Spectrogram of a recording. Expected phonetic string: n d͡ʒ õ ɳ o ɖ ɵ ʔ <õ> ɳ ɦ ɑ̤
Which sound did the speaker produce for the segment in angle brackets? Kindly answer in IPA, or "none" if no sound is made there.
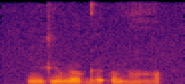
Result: õ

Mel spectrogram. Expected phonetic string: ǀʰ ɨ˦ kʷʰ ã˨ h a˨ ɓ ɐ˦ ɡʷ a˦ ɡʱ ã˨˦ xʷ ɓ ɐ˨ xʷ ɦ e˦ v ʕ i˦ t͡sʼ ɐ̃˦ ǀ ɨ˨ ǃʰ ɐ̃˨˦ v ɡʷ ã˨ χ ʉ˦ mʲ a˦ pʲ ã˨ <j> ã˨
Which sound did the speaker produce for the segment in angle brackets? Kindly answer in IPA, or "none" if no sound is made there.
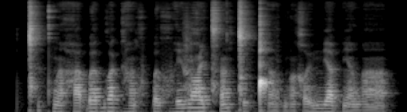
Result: w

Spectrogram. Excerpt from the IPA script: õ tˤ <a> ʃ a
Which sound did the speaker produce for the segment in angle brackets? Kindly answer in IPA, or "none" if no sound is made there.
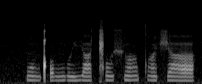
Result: ã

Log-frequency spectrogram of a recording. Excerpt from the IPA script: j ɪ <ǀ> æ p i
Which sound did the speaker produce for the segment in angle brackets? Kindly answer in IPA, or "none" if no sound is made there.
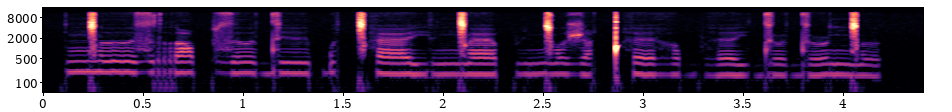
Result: ŋ͡ǀ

